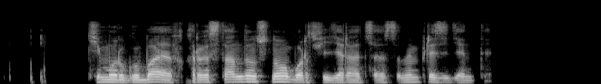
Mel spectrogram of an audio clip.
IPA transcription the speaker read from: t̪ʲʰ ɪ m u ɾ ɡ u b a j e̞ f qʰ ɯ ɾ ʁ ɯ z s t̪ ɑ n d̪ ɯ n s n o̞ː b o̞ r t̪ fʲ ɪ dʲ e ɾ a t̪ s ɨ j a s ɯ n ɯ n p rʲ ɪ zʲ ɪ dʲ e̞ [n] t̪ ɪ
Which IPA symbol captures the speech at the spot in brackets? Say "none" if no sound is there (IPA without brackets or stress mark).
n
